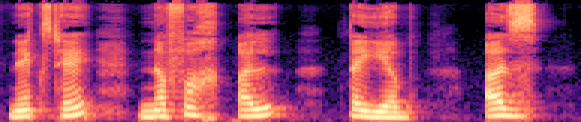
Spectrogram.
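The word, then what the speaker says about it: نفح الطیب: کرد علی۔ نیکسٹ ہے نفخ الطیب، از لمقری احمد بن محمد، ہم ہجے کریں گے نون فیخ نفخ الطیب، الف لام طیب نفخ الطیب، از لمقری لام میم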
